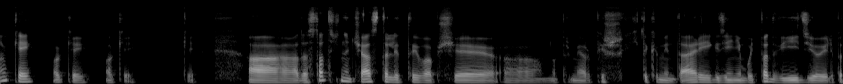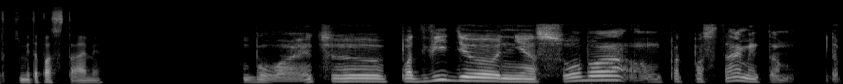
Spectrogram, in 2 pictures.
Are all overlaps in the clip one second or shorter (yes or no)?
yes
